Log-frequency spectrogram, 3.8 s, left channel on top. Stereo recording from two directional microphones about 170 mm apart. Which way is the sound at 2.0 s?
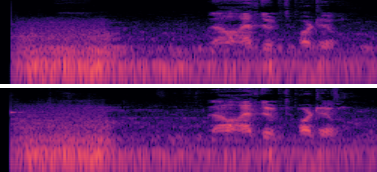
15° left (ahead or behind).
